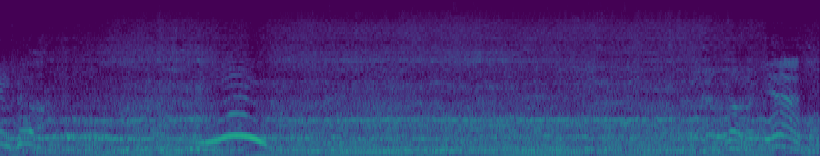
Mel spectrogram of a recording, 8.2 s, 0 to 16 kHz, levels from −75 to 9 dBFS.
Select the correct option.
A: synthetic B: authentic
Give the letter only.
A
